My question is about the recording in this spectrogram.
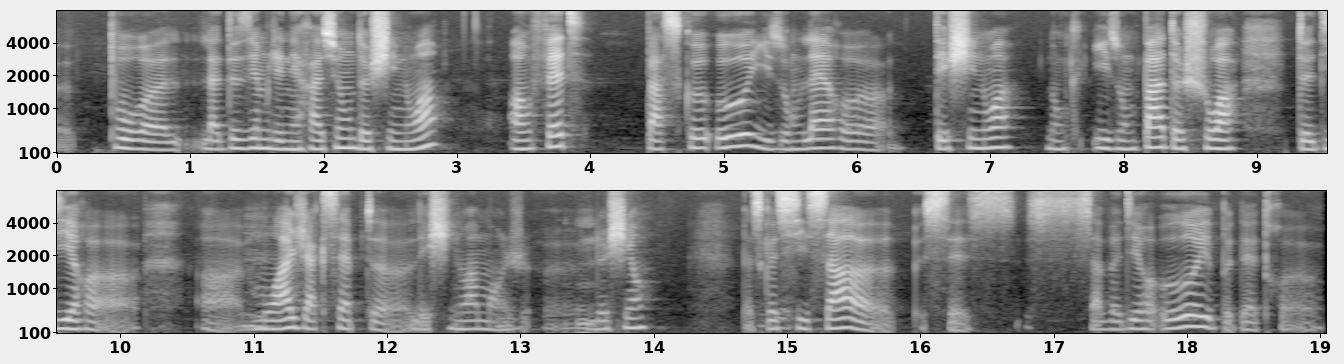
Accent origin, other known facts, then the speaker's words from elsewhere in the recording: France; moi, je suis née en France, je suis une Française.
